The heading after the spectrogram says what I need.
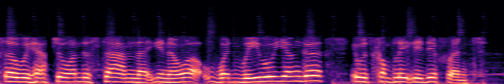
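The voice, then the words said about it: Elegant British English accent. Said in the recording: “with your accent, everything you say just sounds even more specialized and perfect ... More elegant, absolutely ... you sound amazing ... I'm from England, Birmingham ... I was going to say Yorkshire ... I want to speak with a British accent, too”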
